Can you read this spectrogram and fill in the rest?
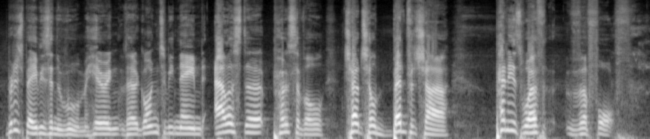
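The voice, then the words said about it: Put-on British accent. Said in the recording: “that is a great British accent.”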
